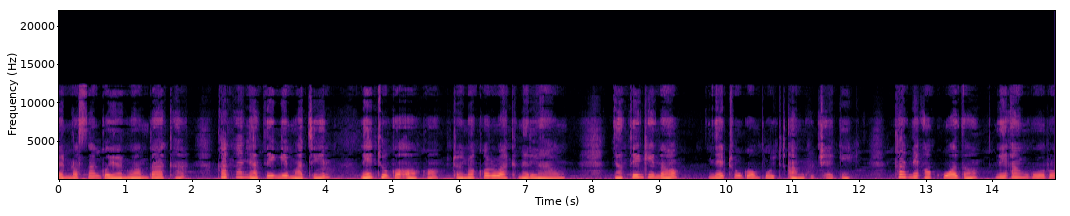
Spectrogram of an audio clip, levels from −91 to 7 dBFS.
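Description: Speech, most likely squeezed through HE-AAC compression at a bitrate that fits about 16 kbps, for the whole clip. The treble is copied up from lower bands and not truly coded, so sibilants sound gritty and mismatched, with nothing above 12.3 kHz.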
